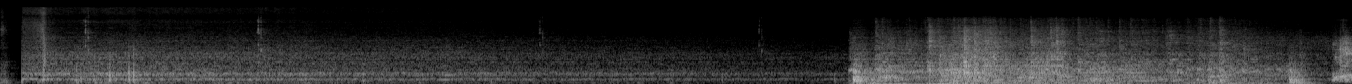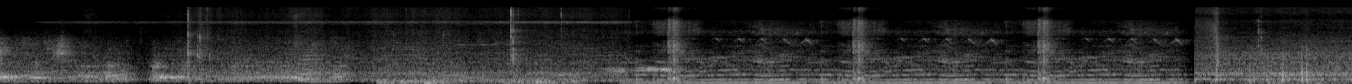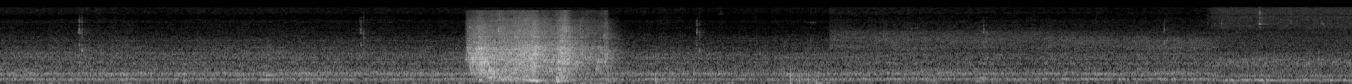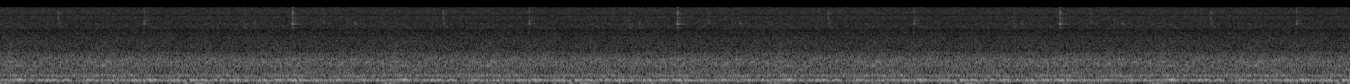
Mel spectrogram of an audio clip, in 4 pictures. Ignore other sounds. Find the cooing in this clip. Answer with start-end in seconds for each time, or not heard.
8.4-20.3.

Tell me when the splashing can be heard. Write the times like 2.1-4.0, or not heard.
31.6-33.2.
